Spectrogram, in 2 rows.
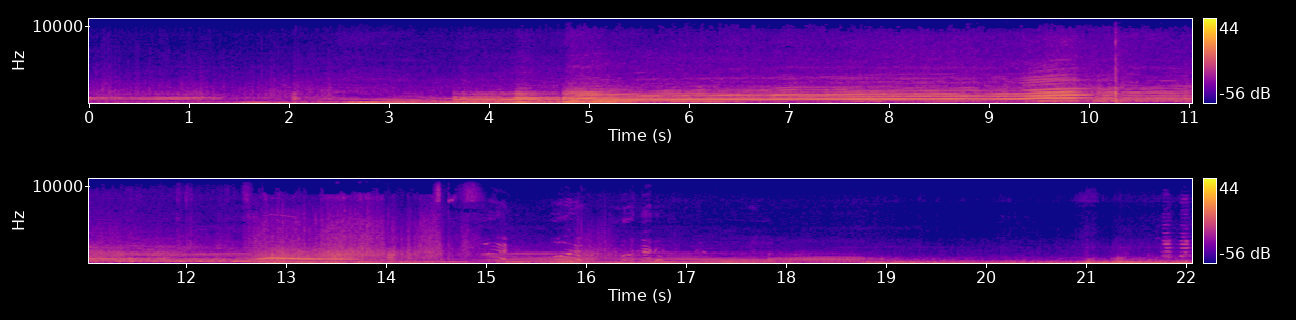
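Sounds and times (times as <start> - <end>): motorcycle engine accelerating: 0.0 - 21.8.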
